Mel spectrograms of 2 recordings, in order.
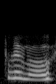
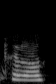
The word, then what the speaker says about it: Prummel: Ja, dat is Prummel. Jacqueline Prummel. – Ja, wij dachten al zou er een umlaut op moeten, Prummel, maar... – ja, sommige mensen zeggen dat inderdaad, maar het is eigenlijk ook wel iets mooier, maar het is gewoon plat Prummel.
